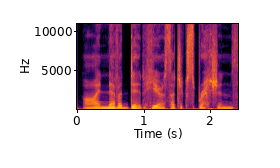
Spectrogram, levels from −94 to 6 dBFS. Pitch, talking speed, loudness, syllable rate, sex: 185 Hz, 150 wpm, -16 LUFS, 4.0 syllables/s, female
